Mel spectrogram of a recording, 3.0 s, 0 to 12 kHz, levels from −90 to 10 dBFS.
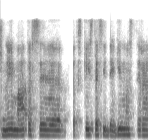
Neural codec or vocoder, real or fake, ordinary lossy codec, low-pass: codec, 16 kHz, 4 kbps, FreqCodec, smaller model; fake; AAC, 48 kbps; 7.2 kHz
